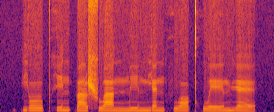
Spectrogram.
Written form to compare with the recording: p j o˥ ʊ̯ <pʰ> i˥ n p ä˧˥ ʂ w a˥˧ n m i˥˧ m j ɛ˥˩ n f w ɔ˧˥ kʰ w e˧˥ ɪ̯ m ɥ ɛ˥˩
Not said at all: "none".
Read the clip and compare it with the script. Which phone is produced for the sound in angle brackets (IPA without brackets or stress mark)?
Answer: pʰ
